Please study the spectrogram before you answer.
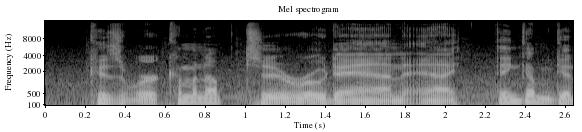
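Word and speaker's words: Rodin: I looked into it the cor the correct pronunciation is Rodan uh based on the French sculptor August Rodan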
